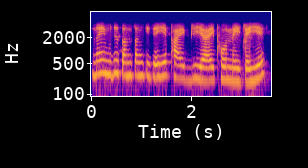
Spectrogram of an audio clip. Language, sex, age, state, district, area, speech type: Hindi, female, 45-60, Uttar Pradesh, Ayodhya, rural, conversation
